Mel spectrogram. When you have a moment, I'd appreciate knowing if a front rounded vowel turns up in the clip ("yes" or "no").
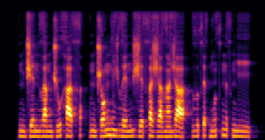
no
